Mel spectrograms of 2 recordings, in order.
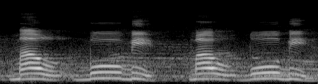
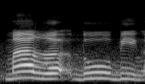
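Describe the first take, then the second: First: Maghdubi slowly with a smooth, unbounced d; right reading. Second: Maghdubi said slowly with a bouncing d; wrong reading. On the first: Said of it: "Nggak boleh baca maghdubi". (bacaan maghdubi yang benar, d tidak memantul) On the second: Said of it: "cara bacanya nggak boleh". (bacaan maghdubi yang salah, d memantul) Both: Shown as a demonstration.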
